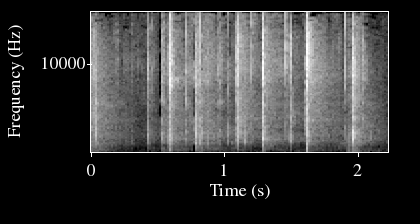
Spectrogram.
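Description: Irregular run of sharp plastic clicks and knocks, about ten in two seconds, from a smashed ThinkPad laptop being handled and shifted on a desk.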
